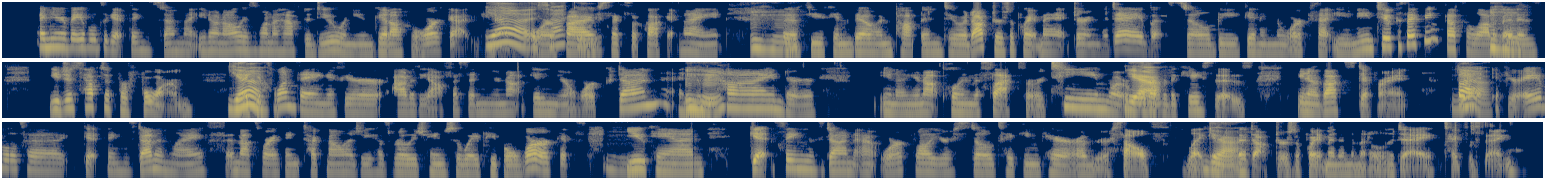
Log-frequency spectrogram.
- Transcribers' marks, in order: alarm; other background noise
- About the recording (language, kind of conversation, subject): English, unstructured, How has technology changed the way you work?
